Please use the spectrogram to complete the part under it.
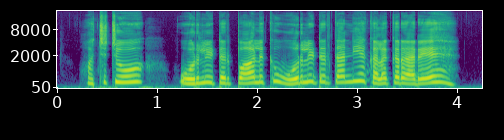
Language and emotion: Tamil, disgusted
